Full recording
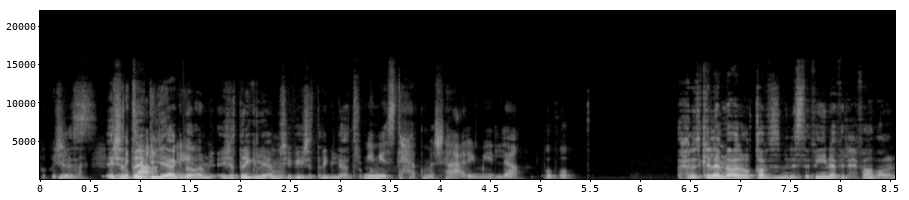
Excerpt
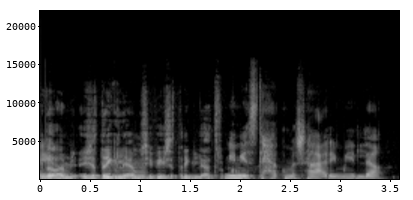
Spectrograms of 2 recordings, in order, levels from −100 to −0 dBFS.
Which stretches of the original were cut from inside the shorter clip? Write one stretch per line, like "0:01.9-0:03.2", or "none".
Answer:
none

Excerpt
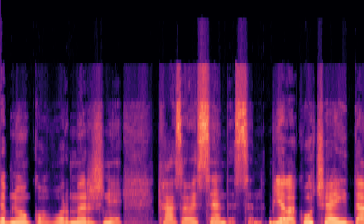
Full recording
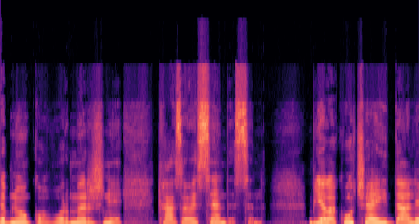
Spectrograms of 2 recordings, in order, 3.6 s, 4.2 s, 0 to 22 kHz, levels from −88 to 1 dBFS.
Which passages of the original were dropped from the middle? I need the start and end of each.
0:02.6-0:03.1

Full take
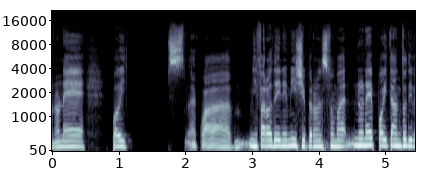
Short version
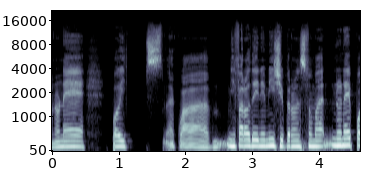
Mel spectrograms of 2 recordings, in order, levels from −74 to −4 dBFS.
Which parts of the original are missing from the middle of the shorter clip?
0:01.2-0:01.6

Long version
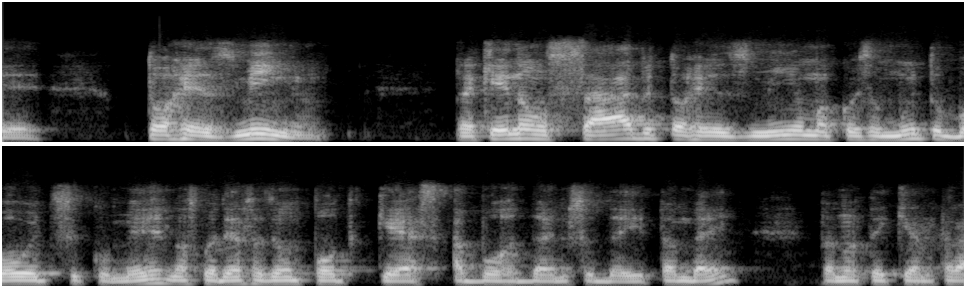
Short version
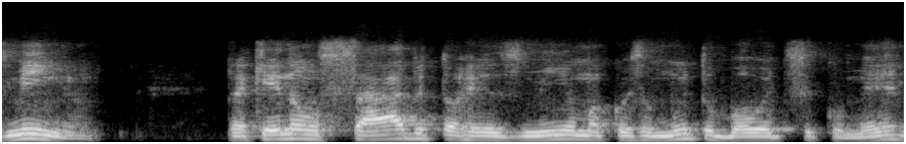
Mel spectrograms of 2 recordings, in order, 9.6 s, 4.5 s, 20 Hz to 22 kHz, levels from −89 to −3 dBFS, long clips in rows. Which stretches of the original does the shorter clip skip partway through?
none

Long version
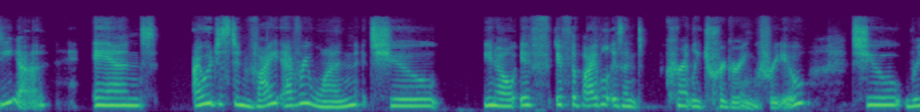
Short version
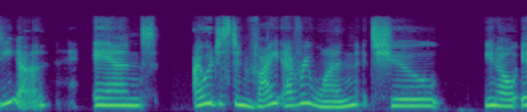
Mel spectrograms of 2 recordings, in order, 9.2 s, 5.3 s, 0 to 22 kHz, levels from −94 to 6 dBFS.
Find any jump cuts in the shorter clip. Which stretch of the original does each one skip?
none

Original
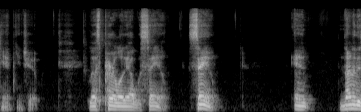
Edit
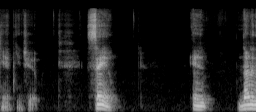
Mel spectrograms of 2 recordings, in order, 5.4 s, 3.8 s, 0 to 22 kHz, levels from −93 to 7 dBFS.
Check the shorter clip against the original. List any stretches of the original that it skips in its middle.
0:01.2-0:02.7

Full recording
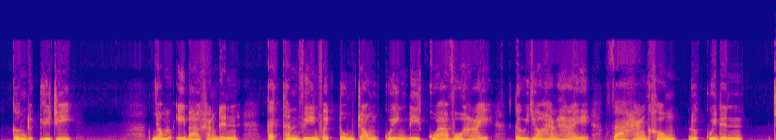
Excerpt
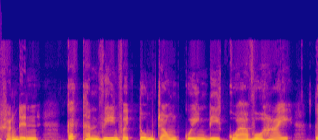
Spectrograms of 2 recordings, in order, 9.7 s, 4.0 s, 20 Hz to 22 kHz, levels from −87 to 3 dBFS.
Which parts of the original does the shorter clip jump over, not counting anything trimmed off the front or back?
none

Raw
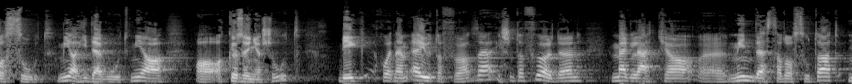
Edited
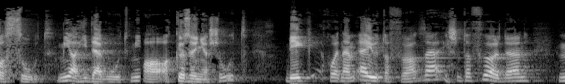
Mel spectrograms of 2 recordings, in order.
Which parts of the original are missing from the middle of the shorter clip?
0:01.4-0:01.9

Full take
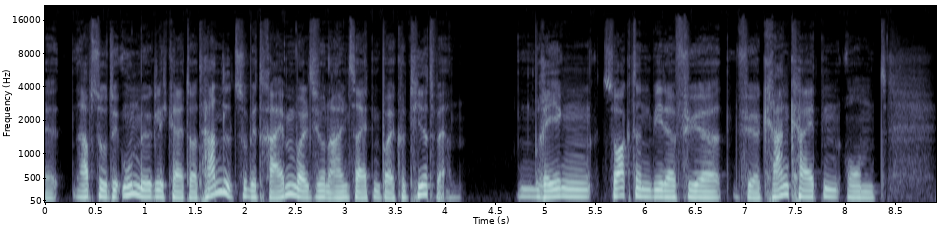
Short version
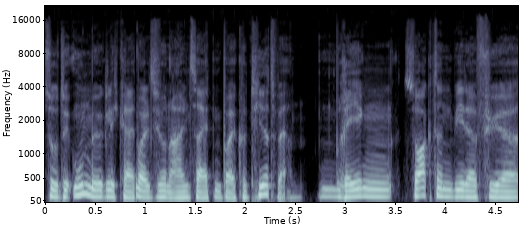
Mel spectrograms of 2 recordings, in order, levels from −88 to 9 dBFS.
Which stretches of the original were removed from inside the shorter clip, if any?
0:01.4-0:02.5
0:04.2-0:04.6

